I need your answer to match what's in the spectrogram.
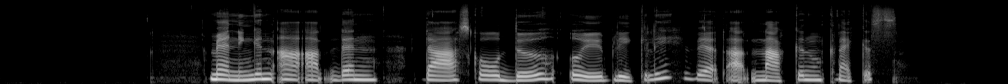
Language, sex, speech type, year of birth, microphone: Norwegian, female, read, 1983, Shure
